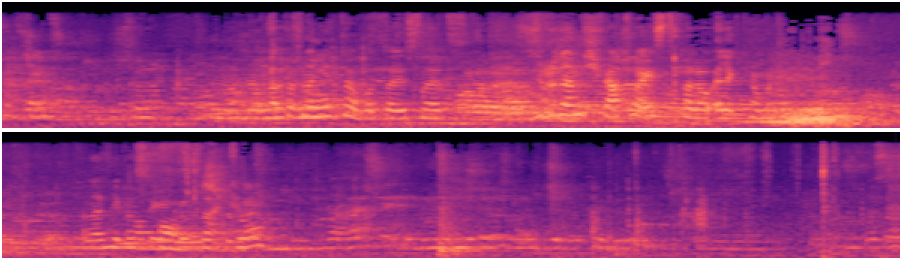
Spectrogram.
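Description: Children talk over one another in a busy room.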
